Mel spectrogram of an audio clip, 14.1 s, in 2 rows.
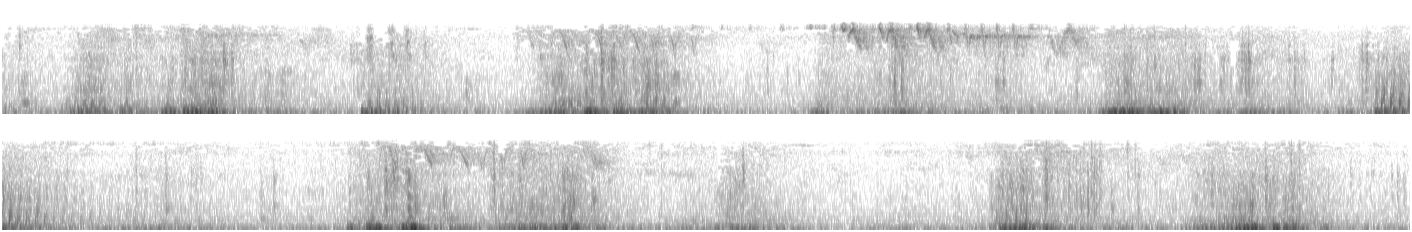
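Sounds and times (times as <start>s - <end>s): small birds fluttering wings: 0.0s - 14.0s
high bird twittering: 0.3s - 6.0s, 8.7s - 13.2s.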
